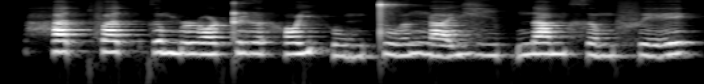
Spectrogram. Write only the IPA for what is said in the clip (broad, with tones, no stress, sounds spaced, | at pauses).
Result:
h a˦˥ t̚ f a˦˥ t̚ k ə˧ m ɹ ɔ˧ ʈ ɨ˧ ə̯ h ɔ˧˥ j h u˨˩˨ m t̪ u˨˩˦ ə̯ ŋ a˨˩˦ j ɣ i˨˩ p̚ n a˧ m x ə˨˩ m f e˨˩˦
